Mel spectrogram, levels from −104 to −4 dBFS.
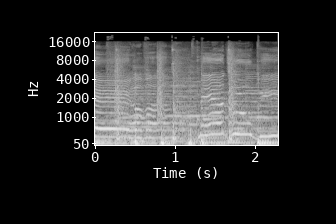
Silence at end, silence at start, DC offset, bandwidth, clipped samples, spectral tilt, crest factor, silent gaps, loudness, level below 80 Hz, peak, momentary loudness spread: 0 s; 0 s; under 0.1%; 19 kHz; under 0.1%; -5 dB/octave; 14 dB; none; -16 LUFS; -24 dBFS; 0 dBFS; 3 LU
